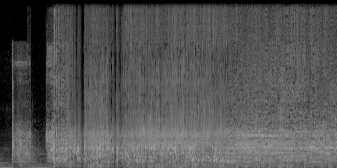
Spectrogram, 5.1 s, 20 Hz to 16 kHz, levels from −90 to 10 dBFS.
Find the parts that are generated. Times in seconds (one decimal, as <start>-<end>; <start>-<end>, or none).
1.0-3.4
